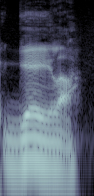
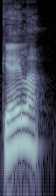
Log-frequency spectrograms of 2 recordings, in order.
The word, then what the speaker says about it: Gala: show in Gala in gala gala yeah I I checked how to pronounce it you can be said Gayla or Gala Gala Oscar Gala Oscar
